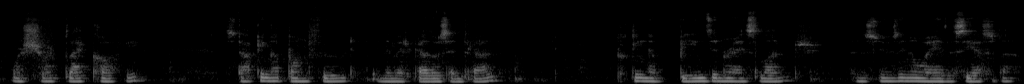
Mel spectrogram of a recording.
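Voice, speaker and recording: A person whispering softly in an ASMR style, reading aloud from a book slowly, with musing asides. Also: medium pitch, roomy sound, a little hiss or hum, rough recording. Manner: slow, musing asides between read passages. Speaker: ASMR host.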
